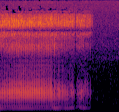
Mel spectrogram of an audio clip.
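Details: Boston terrier asleep in owner's lap: a single drawn-out, buzzing nasal snore that fades: snoring.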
